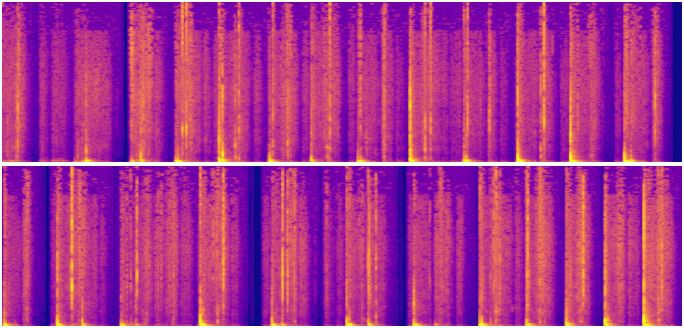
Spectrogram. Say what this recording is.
Walking Wood
Heavy boots walking on hardwood floors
